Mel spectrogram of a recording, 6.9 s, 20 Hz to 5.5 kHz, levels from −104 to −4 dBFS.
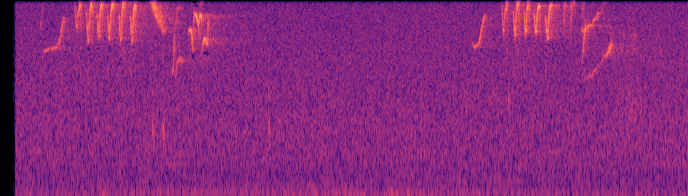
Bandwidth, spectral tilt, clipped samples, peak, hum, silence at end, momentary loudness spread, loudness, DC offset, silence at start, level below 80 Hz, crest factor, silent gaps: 5.4 kHz; 1 dB/octave; under 0.1%; -14 dBFS; none; 0 s; 22 LU; -27 LUFS; under 0.1%; 0.15 s; -60 dBFS; 20 dB; none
